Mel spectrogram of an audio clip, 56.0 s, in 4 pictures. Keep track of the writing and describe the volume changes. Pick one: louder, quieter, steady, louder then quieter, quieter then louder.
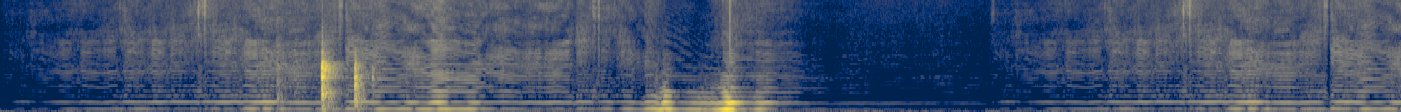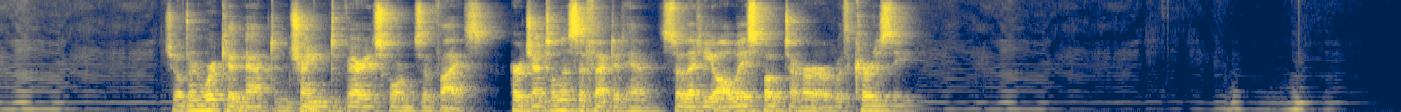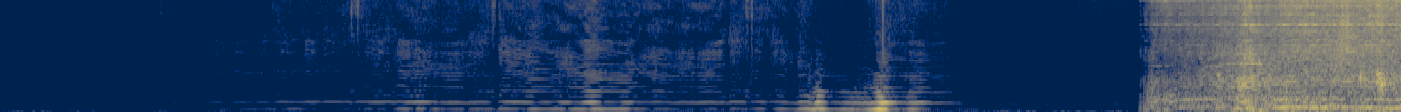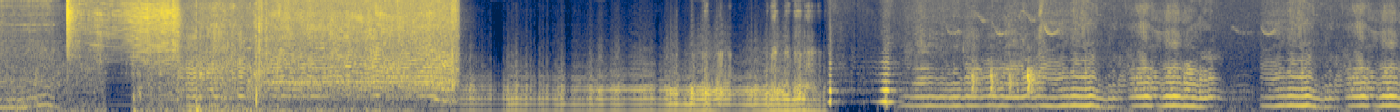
louder then quieter.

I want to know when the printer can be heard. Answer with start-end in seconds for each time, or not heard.
not heard.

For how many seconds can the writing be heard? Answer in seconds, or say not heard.
6 s.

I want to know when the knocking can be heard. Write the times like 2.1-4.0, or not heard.
2.8-3.8, 51.7-52.5.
